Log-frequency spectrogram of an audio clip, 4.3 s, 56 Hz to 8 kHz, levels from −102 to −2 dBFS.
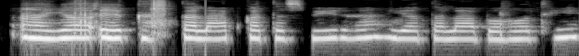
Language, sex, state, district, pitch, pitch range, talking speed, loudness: Hindi, female, Bihar, Muzaffarpur, 275 Hz, 260-280 Hz, 165 wpm, -15 LUFS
